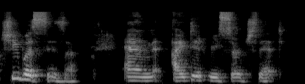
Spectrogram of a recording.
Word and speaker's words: SZA: So I think her name is pronounced SZA. Her name is spelled SZA.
